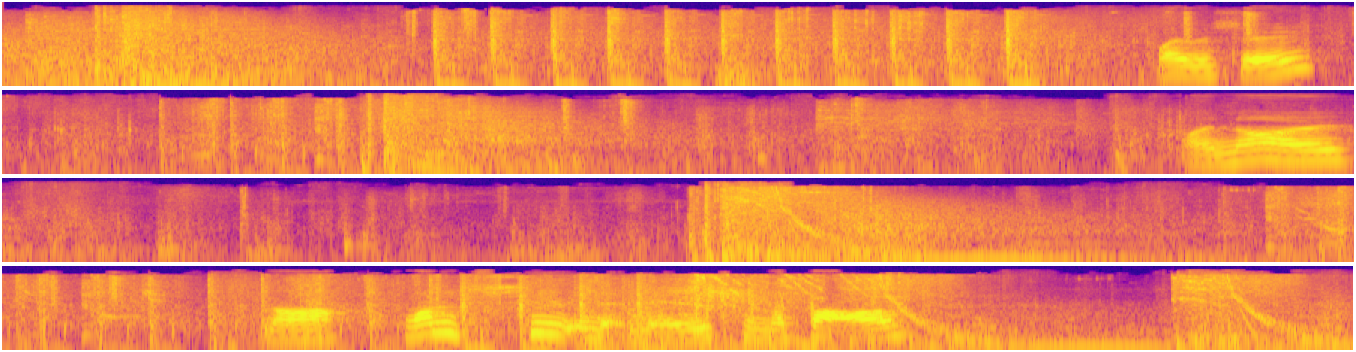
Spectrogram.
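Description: Rapid gunfire crackles from a video game.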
